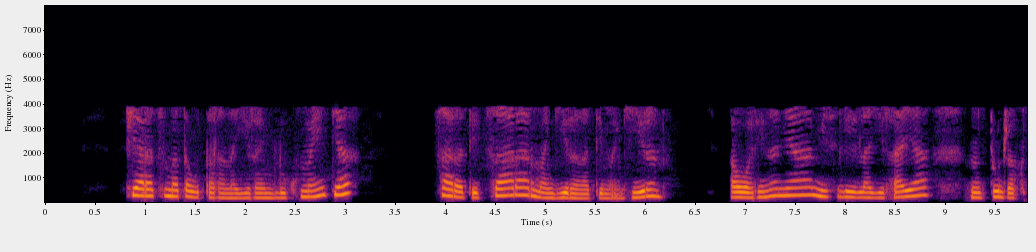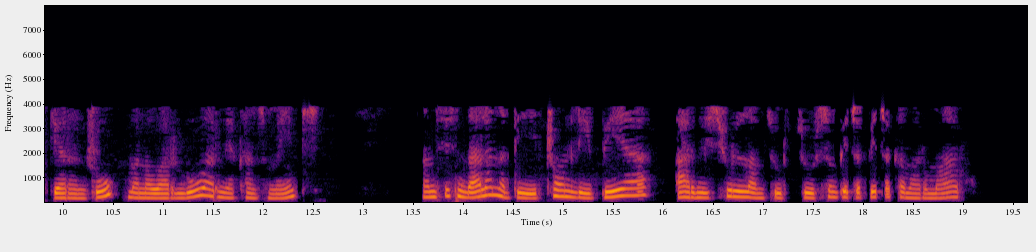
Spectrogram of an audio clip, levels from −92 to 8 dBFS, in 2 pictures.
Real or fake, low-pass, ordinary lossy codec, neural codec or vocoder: real; 7.2 kHz; AAC, 16 kbps; none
